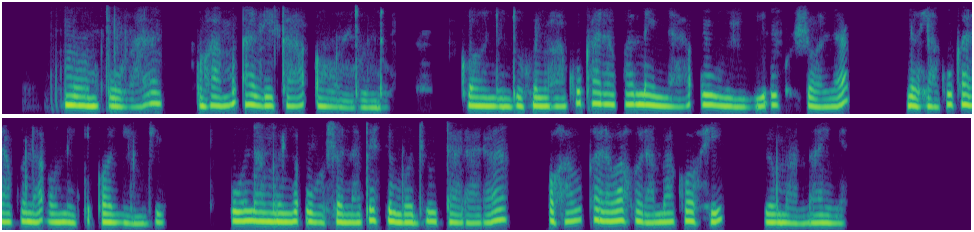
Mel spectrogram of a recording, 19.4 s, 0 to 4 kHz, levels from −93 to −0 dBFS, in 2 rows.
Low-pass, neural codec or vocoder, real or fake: 3.6 kHz; codec, 16 kHz in and 24 kHz out, 2.2 kbps, FireRedTTS-2 codec; fake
